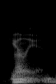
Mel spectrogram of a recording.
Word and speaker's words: Gillian: Gillian.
